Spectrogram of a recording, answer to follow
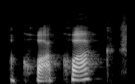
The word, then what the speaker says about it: Akwakwak: Another case of onomatopoeia in Pokemon names is Golduck's French equivalent, a quack quack. This is a really adorable name since it's more or less how a child would pronounce a duck's quack.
